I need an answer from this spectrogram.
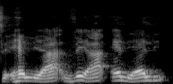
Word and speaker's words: Lavalleja: pronunciar, Lavalleja, essa letra L-A-V-A-L-L-E-J-A, então a pronúncia rioplatense seria Juan Antonio Lavalleja, mas enfim, nome difícil.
